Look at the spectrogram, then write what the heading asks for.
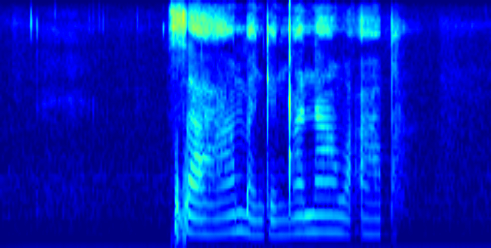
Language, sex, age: Xhosa, female, 24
